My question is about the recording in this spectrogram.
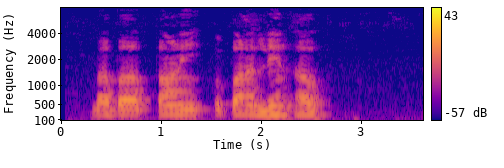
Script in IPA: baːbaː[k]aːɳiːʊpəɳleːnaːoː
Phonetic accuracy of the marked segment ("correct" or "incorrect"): incorrect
